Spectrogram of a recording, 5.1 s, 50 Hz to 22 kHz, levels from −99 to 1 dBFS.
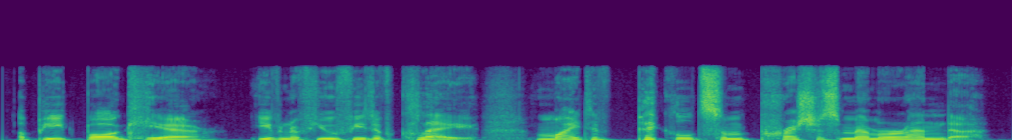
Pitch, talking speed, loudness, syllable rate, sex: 145 Hz, 190 wpm, -16 LUFS, 5.3 syllables/s, male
